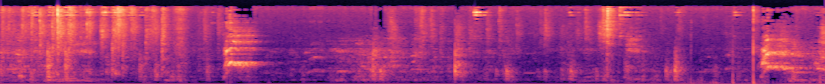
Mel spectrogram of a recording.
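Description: A dog making short, high cries that sound like a cat's meow: a loud one about two seconds in and another near the end, with smaller sounds between.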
